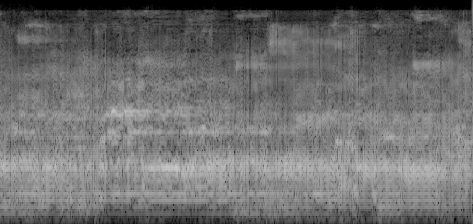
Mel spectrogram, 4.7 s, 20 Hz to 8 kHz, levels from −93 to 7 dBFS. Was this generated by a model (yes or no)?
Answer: yes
